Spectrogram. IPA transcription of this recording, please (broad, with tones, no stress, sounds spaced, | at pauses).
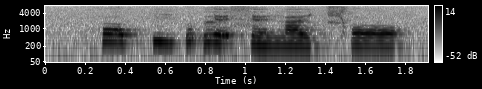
kʰ ɔ˦ pʰ i˦ ʔ ʊ˦ ʔ l ɛ̰˦˨ sʰ ɛ˨ ŋ a˨ ɪ̯ t͡ɕʰ ɔ˨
